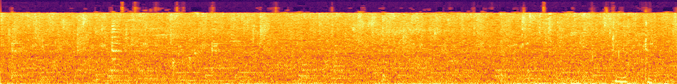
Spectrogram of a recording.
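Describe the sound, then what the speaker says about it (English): Steady rain from a storm in the city-building game Banished, an even hiss of drops falling on surfaces with low rumbling beneath, continuous throughout with no talk. "just listening to the rain and the thunder"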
